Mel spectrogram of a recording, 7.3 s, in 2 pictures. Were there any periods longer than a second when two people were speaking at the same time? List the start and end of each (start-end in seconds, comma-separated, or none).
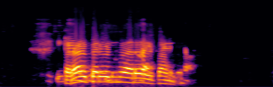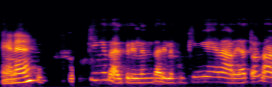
0.9-2.4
